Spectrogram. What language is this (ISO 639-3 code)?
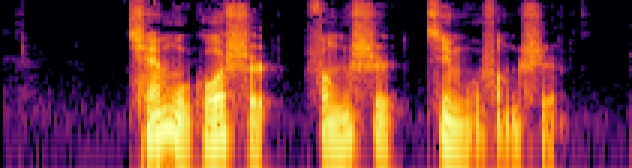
zho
